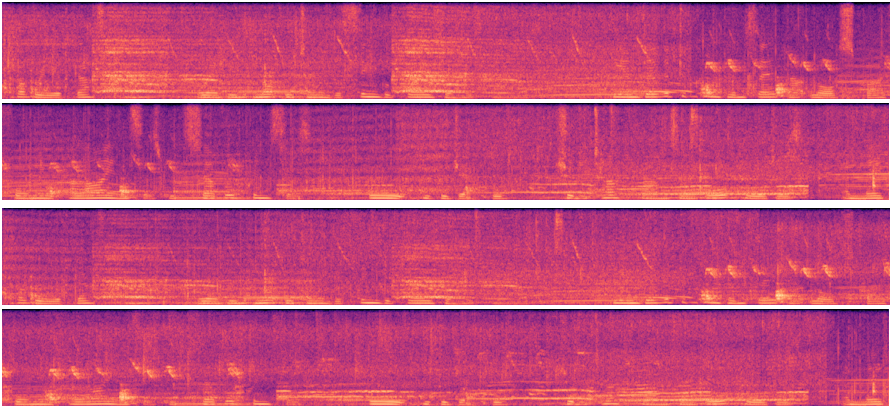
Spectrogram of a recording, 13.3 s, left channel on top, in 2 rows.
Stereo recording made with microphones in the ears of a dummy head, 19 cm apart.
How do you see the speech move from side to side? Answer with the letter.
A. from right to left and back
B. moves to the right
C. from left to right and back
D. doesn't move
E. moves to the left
D.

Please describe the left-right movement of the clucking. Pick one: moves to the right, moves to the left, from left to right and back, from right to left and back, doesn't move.
from left to right and back.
